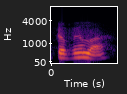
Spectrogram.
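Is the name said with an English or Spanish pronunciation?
English. The name is said with an English pronunciation. The speaker calls it wrong. "In English, sometimes people say my last name"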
